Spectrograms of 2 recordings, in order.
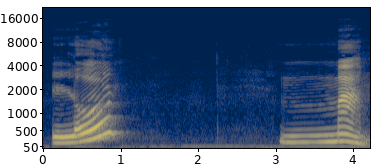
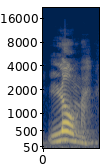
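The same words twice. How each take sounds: First: Drawn-out rising "Lo", long pause, low level "ma"; syllable by syllable. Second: Said in the usual way. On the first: Shown as a demonstration. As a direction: dictate "Lo" and "ma" as separate syllables. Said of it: "Vamos a escribirlas". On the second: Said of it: "la palabra loma".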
